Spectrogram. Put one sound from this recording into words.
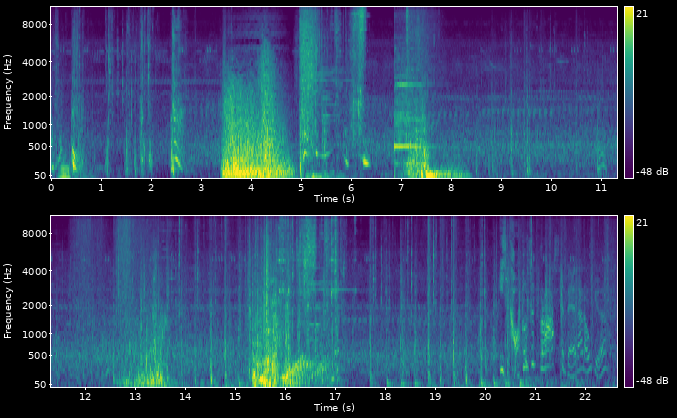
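Footsteps rustle quickly through leaves and grass.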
